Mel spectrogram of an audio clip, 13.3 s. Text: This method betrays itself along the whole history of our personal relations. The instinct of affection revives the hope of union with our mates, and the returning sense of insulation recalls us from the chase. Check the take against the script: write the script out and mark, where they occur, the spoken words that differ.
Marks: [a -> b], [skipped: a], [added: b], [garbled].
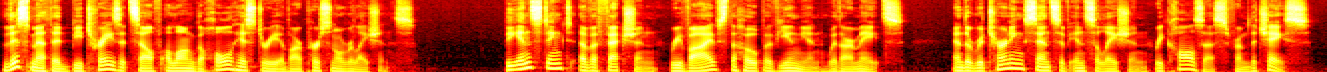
This method betrays itself along the whole history of our personal relations. The instinct of affection revives the hope of union with our mates, and the returning sense of insulation recalls us from the chase.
